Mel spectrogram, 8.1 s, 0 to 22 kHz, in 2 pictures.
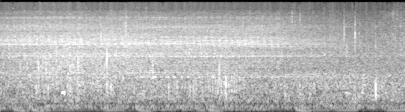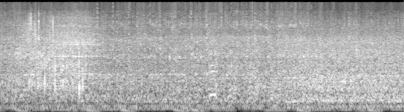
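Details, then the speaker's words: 1978 Ford Bronco started after a 10-year sit with new battery, fresh fuel and starter fluid: quiet, even low rumble with no knocks or misses; runs great. "Yeah, that runs great. Oh yeah! Up and running! Listen to that kitten purr."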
